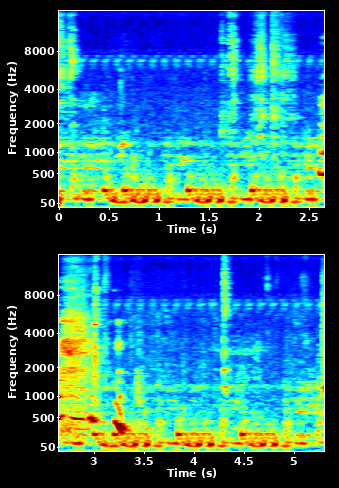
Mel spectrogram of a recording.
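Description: A person laughs briefly about halfway through, over faint clicks and a low, evenly pulsing hum.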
